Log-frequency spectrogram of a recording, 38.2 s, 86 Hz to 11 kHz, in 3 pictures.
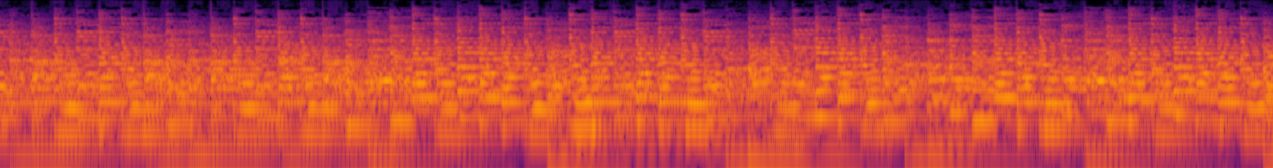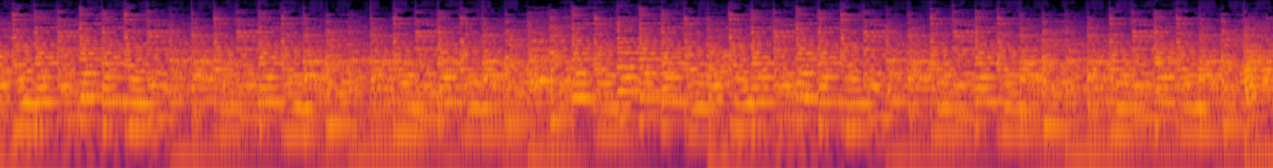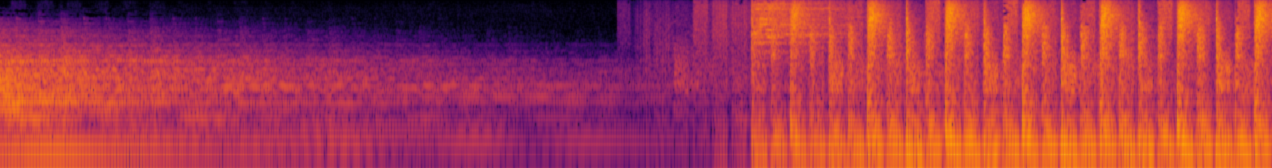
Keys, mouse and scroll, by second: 0.1 click, 0.6 middle click, 1.3 ctrl+s, 1.9 shift+middle click, 2.3 middle click, 3.2 shift+middle click, 3.4 middle click, 3.6 middle click, 3.8 double middle click, 4.6 z, 5.4 click, 6.2 shift+middle click, 6.5-6.8 scroll up 3, 7.1 shift+middle click, 10.0 shift+middle click, 11.0 click, 11.1 click, 11.6 Tab, 12.1 shift+middle click, 14.3 ctrl+z, 15.3 click, 15.7 shift+middle click, 16.3 scroll down 2, 16.7 scroll up 1, 18.0 ctrl+r, 18.4 click, 18.5 click, 20.2 typing, 20.8 click, 21.8-22.6 typing, 23.7 click, 24.0-24.3 scroll up 1, 24.5 shift+middle click, 25.6 ctrl+r, 26.0 click, 26.2 click, 26.3 double click, 27.1 typing, 27.6 double click, 28.9-29.6 typing, 31.1 click, 31.7 click, 32.5 click, 33.0 shift+middle click, 33.8 typing, 34.3 click, 35.6 typing, 37.3 click, 37.9 typing.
